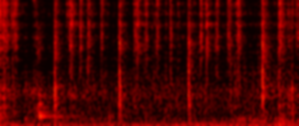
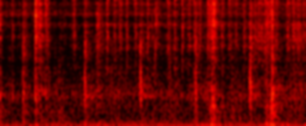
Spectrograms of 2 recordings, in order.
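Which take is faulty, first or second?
second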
